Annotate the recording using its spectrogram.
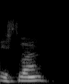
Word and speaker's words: Istvan: Is that the way to say your last name, Istvan? – Yes, perfect.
